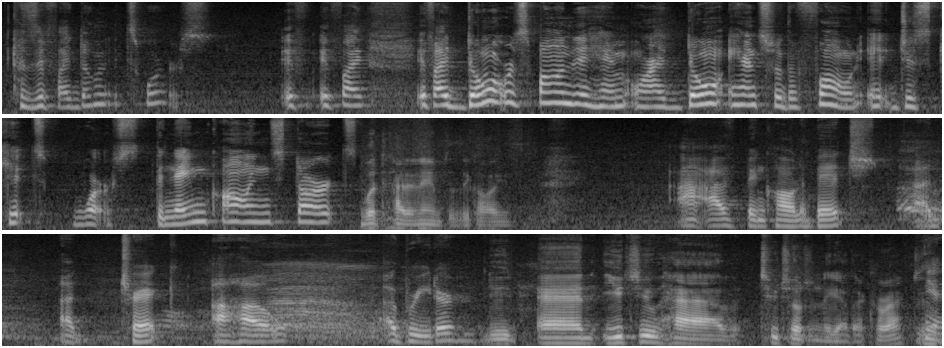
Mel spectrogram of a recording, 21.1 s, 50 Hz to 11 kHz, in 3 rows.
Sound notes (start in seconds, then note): 16.7 audience reacting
